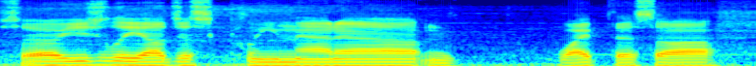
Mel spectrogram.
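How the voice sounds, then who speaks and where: A man speaks at a moderate pace and medium pitch with a slight Texan accent. Background noise is noticeable behind him. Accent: slight Texas. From Texas. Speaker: DIY tutorial maker. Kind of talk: tutorial. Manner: casual, halting with fillers.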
